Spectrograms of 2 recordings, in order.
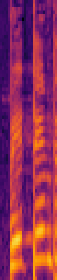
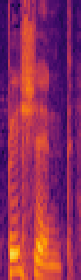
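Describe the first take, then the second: First: The middle consonant is a t sound. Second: The middle consonant is an sh sound. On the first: The speaker calls it wrong. "पेटेंट नहीं" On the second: The speaker calls it right. "तो श"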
